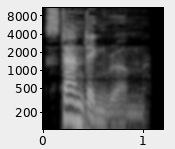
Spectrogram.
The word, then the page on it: standing room: British English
